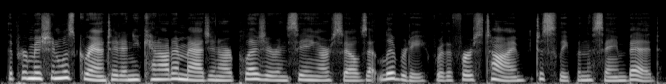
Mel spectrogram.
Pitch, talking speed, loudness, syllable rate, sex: 205 Hz, 225 wpm, -17 LUFS, 6.0 syllables/s, female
